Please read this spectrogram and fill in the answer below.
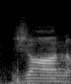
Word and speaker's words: genre: just want to ask is Jean like the 2024 way to say genre no that's actually the correct pronunciation that's the the correct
